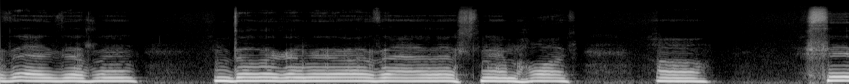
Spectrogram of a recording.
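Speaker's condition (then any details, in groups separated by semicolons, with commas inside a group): ALS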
